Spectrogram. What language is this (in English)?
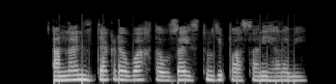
Pashto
